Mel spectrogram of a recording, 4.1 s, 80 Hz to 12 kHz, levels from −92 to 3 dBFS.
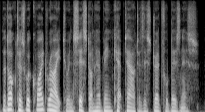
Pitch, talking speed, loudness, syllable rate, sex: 120 Hz, 235 wpm, -17 LUFS, 6.0 syllables/s, male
